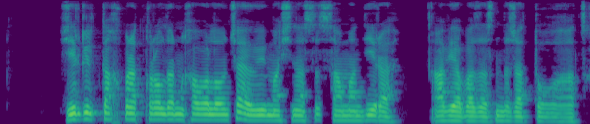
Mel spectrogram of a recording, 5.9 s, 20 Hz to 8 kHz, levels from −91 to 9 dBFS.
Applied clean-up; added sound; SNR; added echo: none; none; none; none.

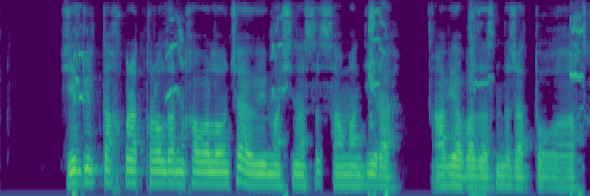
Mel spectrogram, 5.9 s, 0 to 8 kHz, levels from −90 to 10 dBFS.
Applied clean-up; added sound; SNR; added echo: neural mask model Resemble Enhance denoiser.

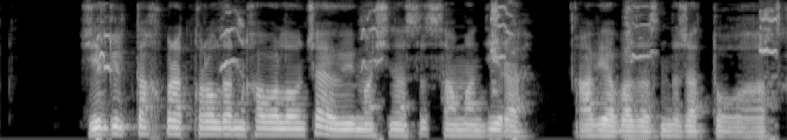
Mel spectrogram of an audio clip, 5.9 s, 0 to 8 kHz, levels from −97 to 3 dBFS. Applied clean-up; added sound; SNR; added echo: none; Wild animals; 14 dB; none.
